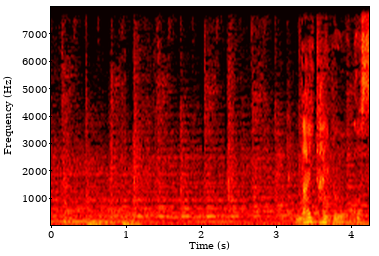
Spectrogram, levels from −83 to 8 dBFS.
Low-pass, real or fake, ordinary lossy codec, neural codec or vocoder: none; real; none; none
